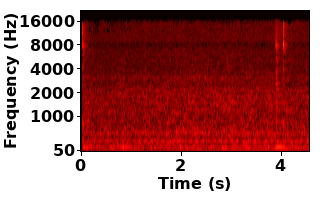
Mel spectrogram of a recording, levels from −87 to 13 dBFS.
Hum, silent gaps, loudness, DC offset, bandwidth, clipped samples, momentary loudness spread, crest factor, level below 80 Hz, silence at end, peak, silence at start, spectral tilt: none; none; -45 LUFS; under 0.1%; 16.5 kHz; under 0.1%; 10 LU; 30 dB; -70 dBFS; 0 s; -16 dBFS; 0 s; -2.5 dB/octave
